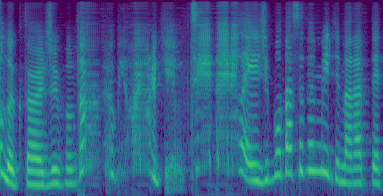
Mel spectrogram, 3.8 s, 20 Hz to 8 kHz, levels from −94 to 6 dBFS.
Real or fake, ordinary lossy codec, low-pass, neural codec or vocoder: fake; none; none; codec, 16 kHz, 0.3 kbps, FocalCodec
